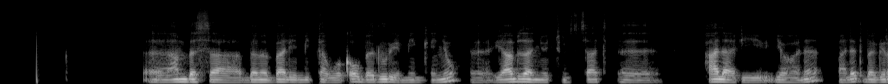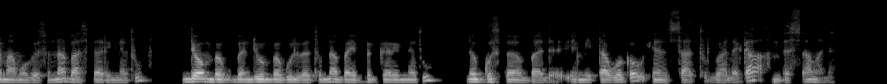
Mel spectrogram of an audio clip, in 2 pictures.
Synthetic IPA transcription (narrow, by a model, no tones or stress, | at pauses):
ambəsabəməbːaljɛmːit̪ːawːɔkʼəwbəd̪uɾjɛmːiɡːəɲːɛwjɛaβzaɲːo̞t͡ʃːɪnsɨ̥sat̪ | halafijɛho̞nəmalət̪bəɡɨɾmamoɡəsunːabəasfəɾinːət̪ʰu | ʔɨnd̪iumɨnd̪ihumbəɡulbət̪ʰunːabajɪbɾɨɡəɾinːət̪ʰu | nɨɡusbəəaljɛ̰mːit̪ːawːɔkʼəwjɛhɨnsɨ̥sat̪hulːualəkʼaambəsamalət̪nəw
